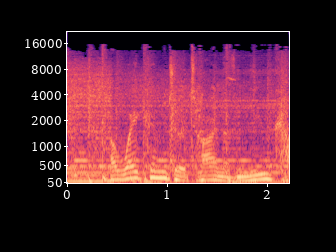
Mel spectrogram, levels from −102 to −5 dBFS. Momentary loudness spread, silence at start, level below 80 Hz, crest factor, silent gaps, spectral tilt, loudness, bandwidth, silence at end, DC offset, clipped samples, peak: 2 LU; 0 s; -28 dBFS; 14 dB; none; -5 dB/octave; -17 LUFS; 16 kHz; 0 s; under 0.1%; under 0.1%; -2 dBFS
